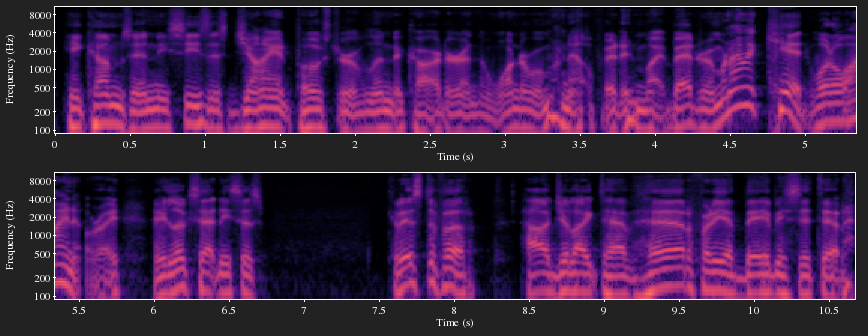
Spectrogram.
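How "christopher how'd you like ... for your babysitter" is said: put-on old man voice with Scottish accent. Retelling what a grandfather said on seeing a bedroom poster, imitating Jack's Scottish accent. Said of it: "the Scottish accent".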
